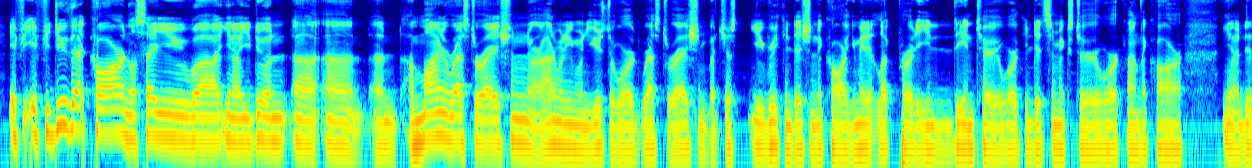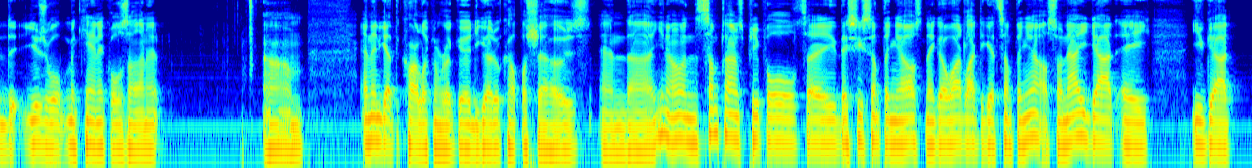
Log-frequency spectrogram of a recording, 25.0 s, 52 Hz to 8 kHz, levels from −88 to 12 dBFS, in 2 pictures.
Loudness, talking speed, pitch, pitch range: -23 LUFS, 255 wpm, 100 Hz, 95-115 Hz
